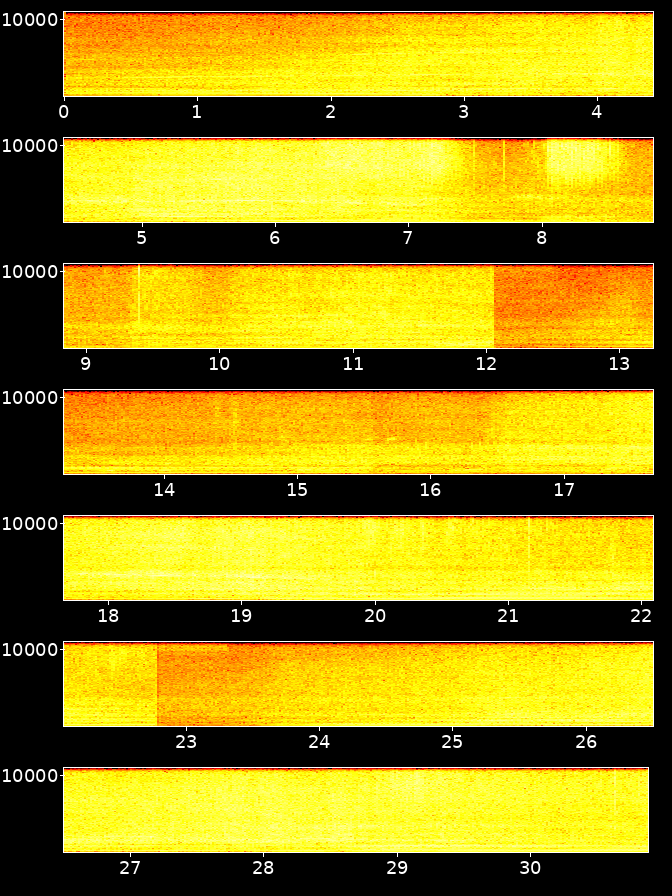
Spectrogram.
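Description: Group A rally cars on a hill climb, one after another, engines revving hard with the pitch climbing and falling back. About eight seconds in, one car passes with a sweeping drop in pitch. The sound cuts off abruptly twice as one car gives way to the next.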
